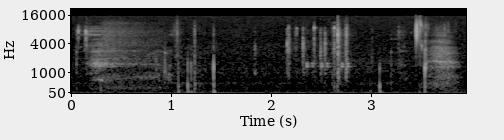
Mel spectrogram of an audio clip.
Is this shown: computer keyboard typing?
yes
